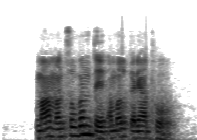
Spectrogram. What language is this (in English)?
Sindhi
